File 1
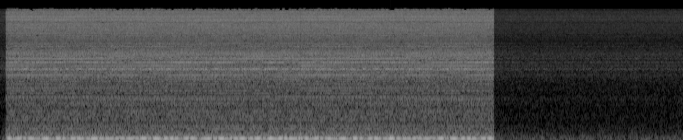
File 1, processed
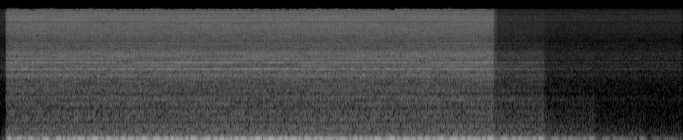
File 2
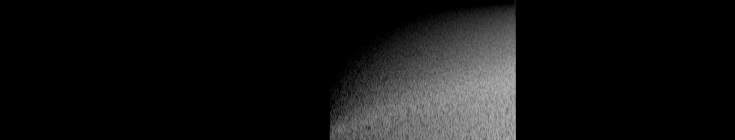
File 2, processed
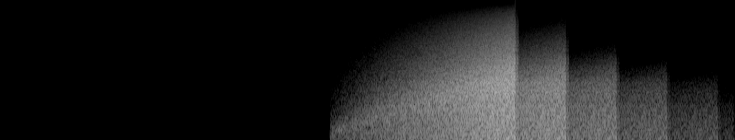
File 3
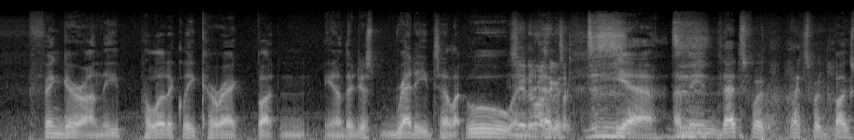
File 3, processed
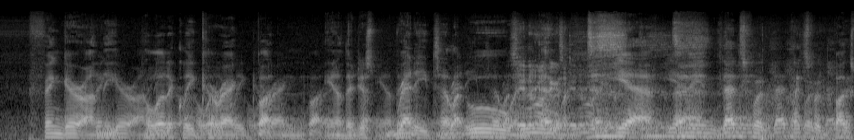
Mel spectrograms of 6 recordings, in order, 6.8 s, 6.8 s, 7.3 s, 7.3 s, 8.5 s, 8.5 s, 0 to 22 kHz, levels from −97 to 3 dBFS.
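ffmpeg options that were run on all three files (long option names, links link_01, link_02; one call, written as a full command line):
ffmpeg -i in.wav -filter_complex "[0:a]asplit=2[link_01][link_02];[link_02]adelay=30,volume=-13.5dB[link_03];[link_01][link_03]amix=inputs=2:normalize=0,asplit=2[link_04][link_05];[link_05]adelay=506,lowpass=frequency=1000:poles=1,volume=-4dB,asplit=2[link_06][link_07];[link_07]adelay=506,lowpass=frequency=1000:poles=1,volume=0.43,asplit=2[link_08][link_09];[link_09]adelay=506,lowpass=frequency=1000:poles=1,volume=0.43,asplit=2[link_10][link_11];[link_11]adelay=506,lowpass=frequency=1000:poles=1,volume=0.43,asplit=2[link_12][link_13];[link_13]adelay=506,lowpass=frequency=1000:poles=1,volume=0.43[link_14];[link_06][link_08][link_10][link_12][link_14]amix=inputs=5:normalize=0[link_15];[link_04][link_15]amix=inputs=2:normalize=0,volume=-3.5dB" out.wav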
